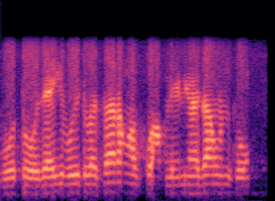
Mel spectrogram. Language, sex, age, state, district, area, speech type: Hindi, male, 18-30, Rajasthan, Karauli, rural, conversation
